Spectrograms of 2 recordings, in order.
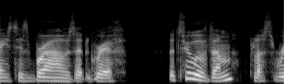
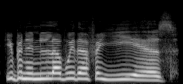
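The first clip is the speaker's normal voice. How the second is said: higher-pitched gleeful teasing; with relish; 6 semitones higher, 4 dB louder than usual. A narrator's reading. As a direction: rub it in with enjoyment. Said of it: "Reese said with relish".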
